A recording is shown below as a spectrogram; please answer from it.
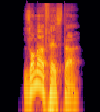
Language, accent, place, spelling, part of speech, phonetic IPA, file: German, Germany, Berlin, sommerfester, adjective, [ˈzɔmɐˌfɛstɐ], De-sommerfester.ogg
- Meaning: inflection of sommerfest: 1. strong/mixed nominative masculine singular 2. strong genitive/dative feminine singular 3. strong genitive plural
